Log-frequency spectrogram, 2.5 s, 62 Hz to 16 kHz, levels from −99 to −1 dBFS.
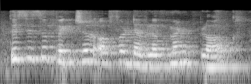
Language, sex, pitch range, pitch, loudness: English, female, 215-285 Hz, 250 Hz, -15 LUFS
